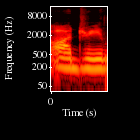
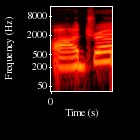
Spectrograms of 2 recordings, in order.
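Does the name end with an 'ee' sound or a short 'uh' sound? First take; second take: ee sound; uh sound. First: The name ends with an 'ee' sound. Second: The name ends with a short 'uh' sound. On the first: The speaker calls it wrong. "I keep calling her Audre Lorde" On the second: The speaker calls it right. "but it's Audre?"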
